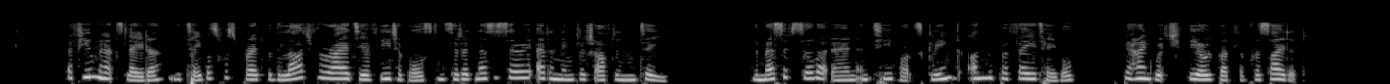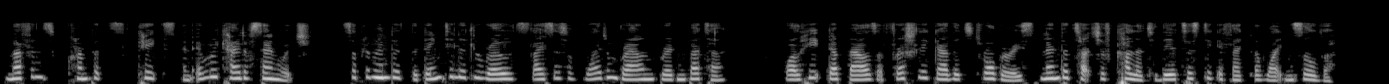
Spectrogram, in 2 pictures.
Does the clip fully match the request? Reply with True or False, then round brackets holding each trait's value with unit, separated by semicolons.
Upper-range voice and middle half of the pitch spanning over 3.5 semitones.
True (250 Hz; 4.1 semitones)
